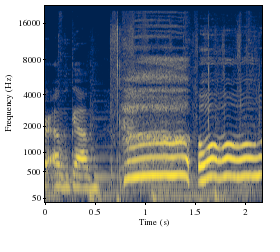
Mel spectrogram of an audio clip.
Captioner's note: excited gasp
